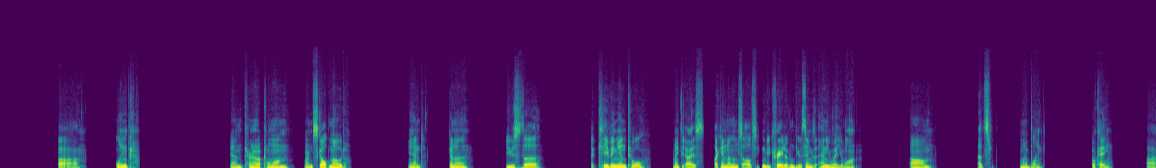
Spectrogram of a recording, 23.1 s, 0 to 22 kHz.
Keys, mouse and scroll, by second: 1.7 click, 1.8 click, 2.1-2.7 typing, 2.7 Return, 4.5 click, 5.8 middle click, 7.0 g, 8.0 middle click, 8.5 shift+middle click, 9.6 middle click, 9.9 x, 13.0 ctrl+click, 13.6 middle click, 13.9 middle click, 14.3 g, 15.8 click, 16.6 click, 17.8 click, 18.0 middle click, 18.7 middle click, 18.8 middle click, 19.9 scroll, 20.6 click, 21.8-22.5 scroll, 22.5 scroll.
